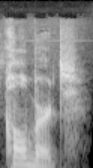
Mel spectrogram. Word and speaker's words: Colbert: Yeah, Co Bear thing. Oh, it's not Co Bear. It's Colbert. Colbert. Sorry. His own family calls him Colbert. Calls calls uh pronounces their last name Colbert.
